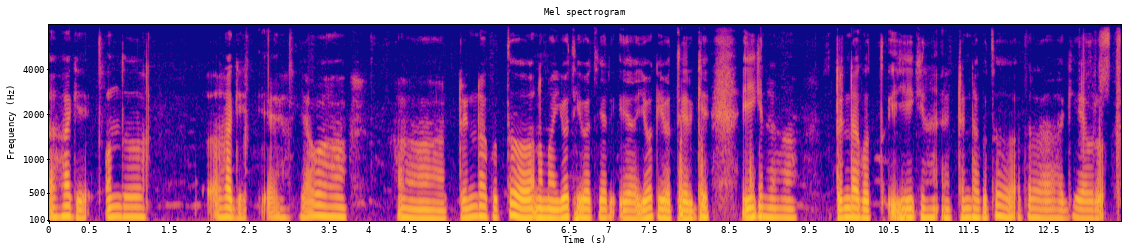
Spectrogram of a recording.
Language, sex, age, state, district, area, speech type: Kannada, male, 30-45, Karnataka, Dakshina Kannada, rural, spontaneous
